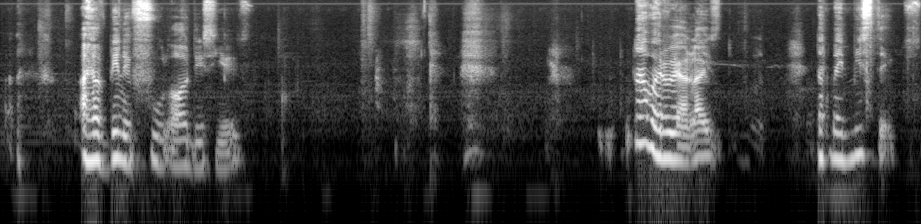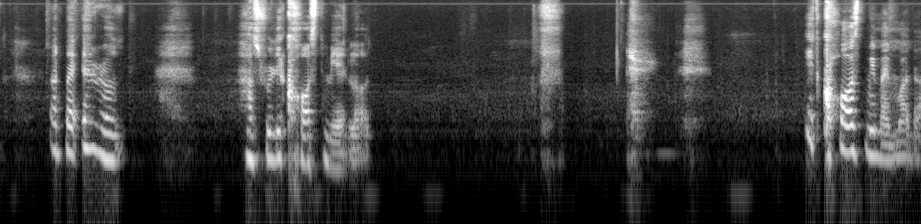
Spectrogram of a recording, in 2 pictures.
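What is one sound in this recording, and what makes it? A man speaks close by in a pleading, tearful voice.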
